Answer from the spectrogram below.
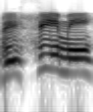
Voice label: takingfire, jungle fem; vo; Counter Strike Model Pack; CS:GO

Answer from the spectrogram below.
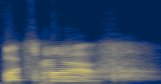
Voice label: request move, professional; vo; Counter Strike Model Pack; CS:GO

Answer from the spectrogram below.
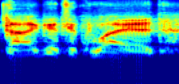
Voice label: radio enemy spotted; idf; vo

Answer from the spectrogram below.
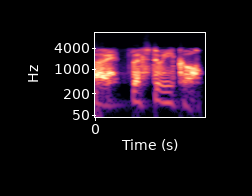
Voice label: gendermerie male; request eco; Counter Strike Model Pack; CS:GO

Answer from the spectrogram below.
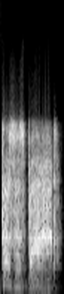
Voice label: scared, seal diver; agents

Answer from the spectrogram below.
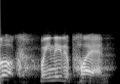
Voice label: request plan, professional epic; vo; Source Model Packs; Counter Strike Model Pack; CS2

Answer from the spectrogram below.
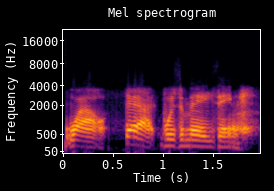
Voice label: compliment, swat fem; vo; agents; Source Model Packs; Counter Strike Model Pack; CS2

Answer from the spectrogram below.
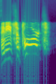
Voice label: request backup, seal fem; vo; Counter Strike Model Pack; CS:GO

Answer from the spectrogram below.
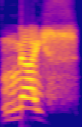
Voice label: compliment, jungle fem; vo; agents; Source Model Packs; Counter Strike Model Pack; CS2; jungle fem epic

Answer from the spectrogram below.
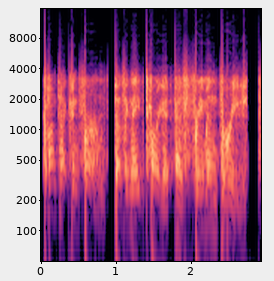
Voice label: combine alert, combine soldier vo

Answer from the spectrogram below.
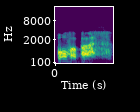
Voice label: "overpass", male; vo; agents; Source Model Packs; Counter Strike Model Pack; CS2; jungle male epic

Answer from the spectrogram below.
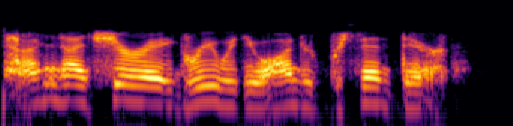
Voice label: disagree, swat fem; vo; agents; Source Model Packs; Counter Strike Model Pack; CS2

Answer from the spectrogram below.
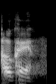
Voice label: affirmation, vo agents; fbihrt epic

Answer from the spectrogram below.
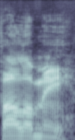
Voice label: radio follow me; vo; Counter Strike Model Pack; CS:GO; phoenix coop

